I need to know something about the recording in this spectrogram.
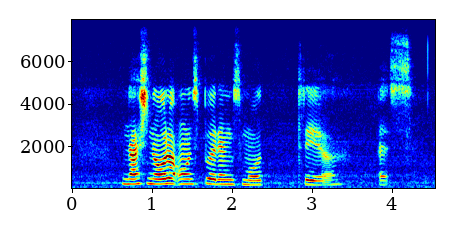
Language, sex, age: Afrikaans, female, 19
